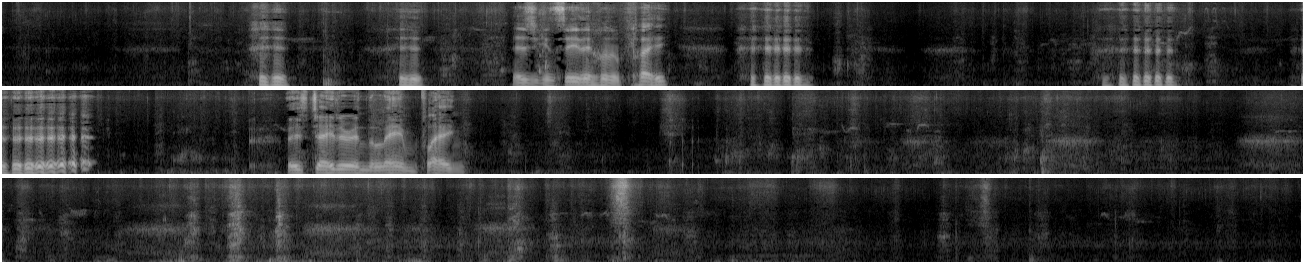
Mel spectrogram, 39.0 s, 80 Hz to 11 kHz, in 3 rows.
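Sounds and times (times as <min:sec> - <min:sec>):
dogs breathing and play-fighting: 0:00.0 - 0:13.1, 0:14.0 - 0:39.0.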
